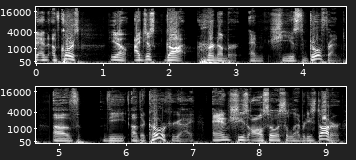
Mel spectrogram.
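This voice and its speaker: A man hosting a podcast, telling personal stories in a casual, slangy, animated way with plenty of swearing and acted-out dialogue. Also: mid-range voice, dry recording. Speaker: podcast host.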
